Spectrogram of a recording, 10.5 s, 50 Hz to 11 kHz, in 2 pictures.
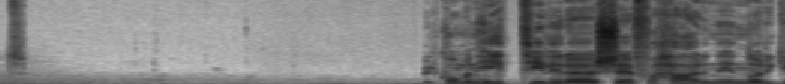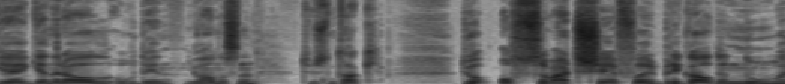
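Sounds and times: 
deep continuous battlefield rumble at the front line in Bakhmut in winter: 0.0s - 4.8s
low battlefield booms at the front line in Bakhmut: 0.0s - 5.0s
speech: 2.8s - 10.4s.

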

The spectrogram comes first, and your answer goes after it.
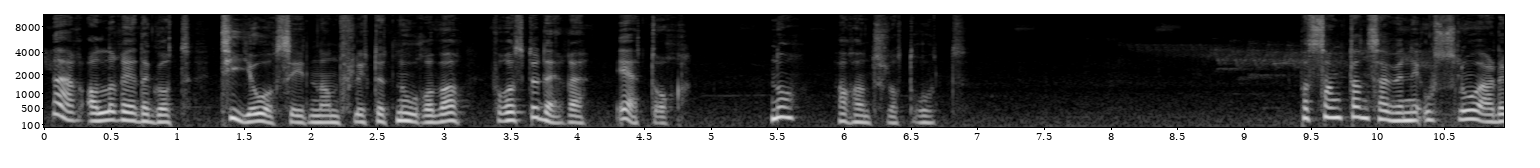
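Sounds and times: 
birdsong in a city park: 0.0s - 0.3s, 5.0s - 10.9s
speech: 0.0s - 7.0s, 9.4s - 10.9s.

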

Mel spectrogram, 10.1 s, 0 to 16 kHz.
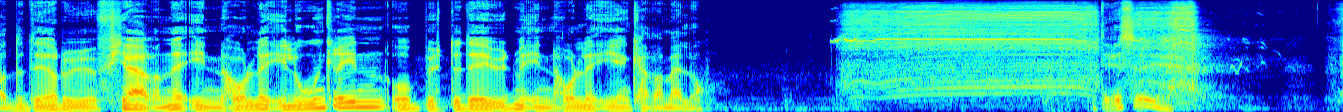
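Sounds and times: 
speech: 0.0s - 5.4s, 8.2s - 9.0s
power drill drilling into a chocolate bar: 6.2s - 9.0s.

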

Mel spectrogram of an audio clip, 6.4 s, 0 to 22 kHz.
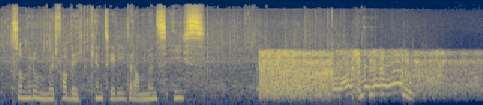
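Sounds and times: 
sustained roaring rush of noise from the blast: 0.0s - 6.4s
speech: 0.2s - 3.0s, 4.8s - 5.6s
propane gas tank exploding during a building fire at an ice cream factory: 3.4s - 6.4s.

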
